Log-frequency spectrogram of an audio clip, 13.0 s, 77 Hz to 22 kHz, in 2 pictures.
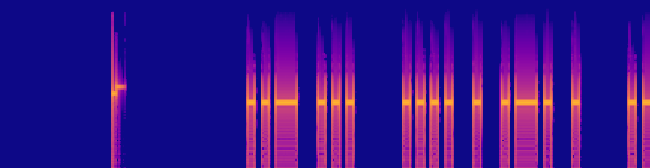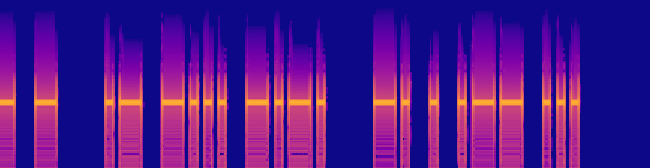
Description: Morse code, heard as a keyed tone, about 17 wpm, 700 Hz. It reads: US HERE AT ABC NEWS
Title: Sets of 5 Words 17wpm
